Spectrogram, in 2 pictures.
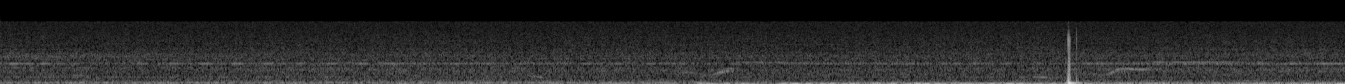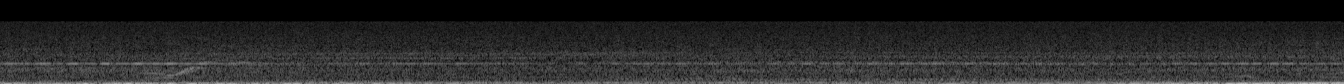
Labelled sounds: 11.7	12.1	humpback whale, 0.96 to 1.1 kHz

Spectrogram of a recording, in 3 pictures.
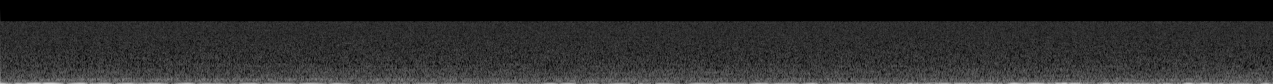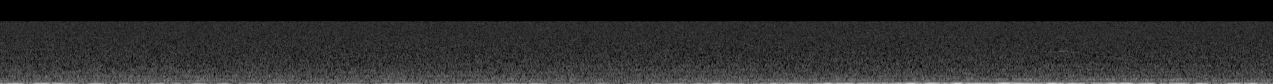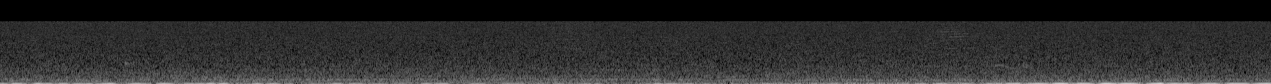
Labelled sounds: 34.9	35.2	Pacific white-sided dolphin, 3.6 to 3.7 kHz

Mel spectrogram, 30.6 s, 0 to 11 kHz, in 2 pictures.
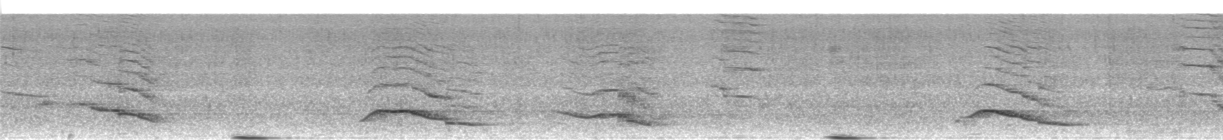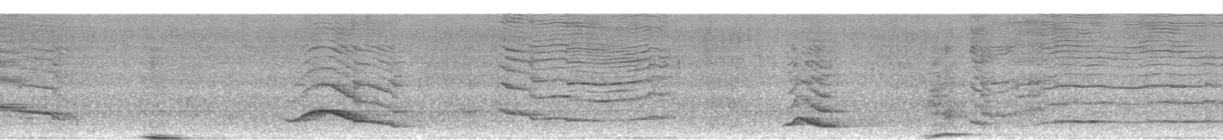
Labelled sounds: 0.0	2.0	humpback whale, 0.78 to 3.5 kHz
4.6	6.0	humpback whale, 0.94 to 3.6 kHz
7.0	8.1	humpback whale, 0.78 to 3.7 kHz
8.9	9.6	humpback whale, 0.97 to 6.3 kHz
12.2	13.2	humpback whale, 0.78 to 3.7 kHz
14.3	16.0	humpback whale, 0.78 to 7.8 kHz
19.0	20.3	humpback whale, 0.78 to 6.3 kHz
21.5	23.7	humpback whale, 0.84 to 7.8 kHz
25.1	25.7	humpback whale, 0.78 to 2.5 kHz
27.4	30.4	humpback whale, 0.78 to 7.9 kHz

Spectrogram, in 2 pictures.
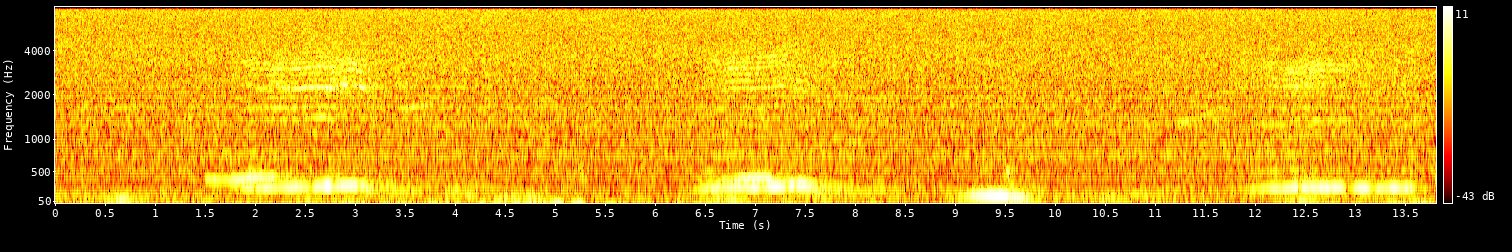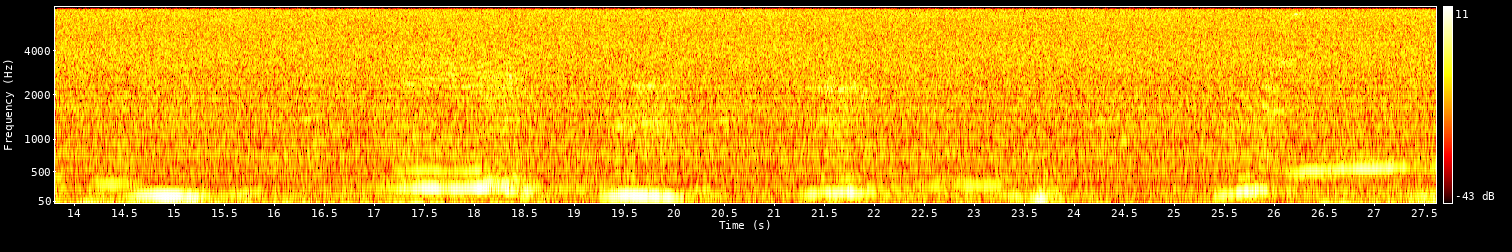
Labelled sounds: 2.2	2.8	humpback whale, 1.3 to 3.2 kHz
6.6	7.3	humpback whale, 2.2 to 3.8 kHz
12.6	12.9	humpback whale, 3.2 to 3.3 kHz
17.9	18.1	humpback whale, 2.2 to 2.4 kHz
19.4	19.8	humpback whale, 1.1 to 2.4 kHz

